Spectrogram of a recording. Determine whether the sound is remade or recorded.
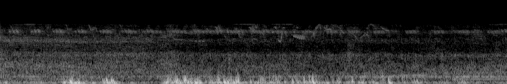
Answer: recorded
